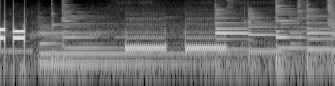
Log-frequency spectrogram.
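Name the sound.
telephone call dialing and ringing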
